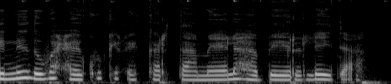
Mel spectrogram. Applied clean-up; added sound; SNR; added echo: none; none; none; none.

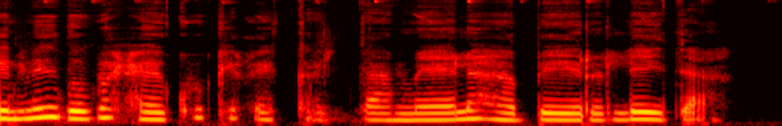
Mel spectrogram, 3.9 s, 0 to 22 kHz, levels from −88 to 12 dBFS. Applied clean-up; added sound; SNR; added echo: neural mask model DeepFilterNet 3.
